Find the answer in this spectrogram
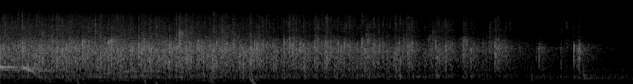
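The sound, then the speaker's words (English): An audience at the Upper Room applauds to welcome a guest rabbi speaker, a full, even burst of clapping that holds steady before tapering off at the end. “And so I want you to give him a good, warm, honoring welcome from the Upper Room.”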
